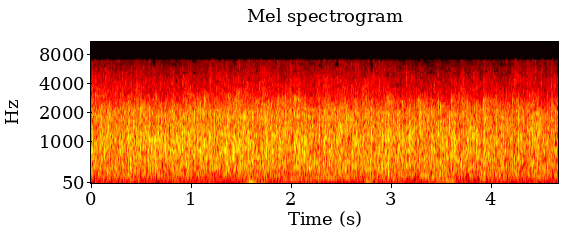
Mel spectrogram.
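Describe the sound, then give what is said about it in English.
Sustained applause from an audience, a dense steady patter of many hands clapping at an even, fairly loud level throughout, with no voices standing out. “And the reason that I asked for that unsolicited applause is that they've both drawn level.”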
